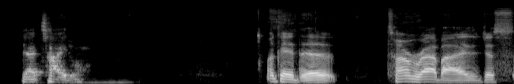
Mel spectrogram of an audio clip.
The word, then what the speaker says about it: rabbi: title okay the term rabbi is just it's a Hebraic term which properly is pronounced Rabi you know and it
